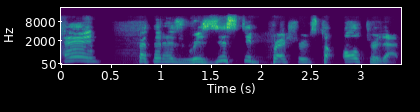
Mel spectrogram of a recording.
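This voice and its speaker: A man's voice: high-pitched, big pitch swings, unhurried, a bit bright. A man speaking as an academic on a panel, earnest and lecturing, firing off rhetorical questions. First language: not Urdu. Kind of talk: panel discussion remarks.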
